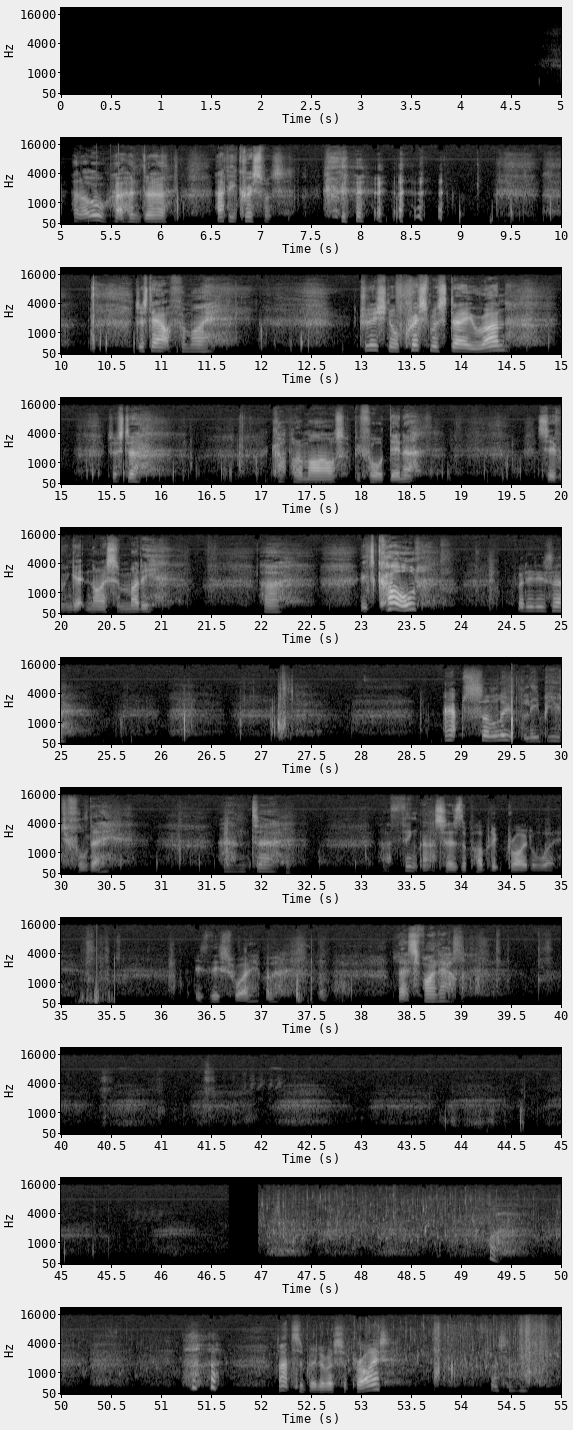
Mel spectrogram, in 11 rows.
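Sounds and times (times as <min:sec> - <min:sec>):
footfalls on trail: 0:08.9 - 0:13.6, 0:14.5 - 0:17.2, 0:18.5 - 0:19.8, 0:25.6 - 0:27.6, 0:37.1 - 0:38.2, 0:53.1 - 0:55.0
person breathing hard: 0:09.3 - 0:10.8, 0:11.5 - 0:12.9, 0:14.4 - 0:17.1, 0:18.6 - 0:19.8, 0:21.0 - 0:23.0, 0:25.2 - 0:28.6, 0:30.7 - 0:31.6, 0:32.2 - 0:33.2, 0:37.2 - 0:38.3, 0:39.2 - 0:46.5, 0:49.1 - 0:52.2.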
